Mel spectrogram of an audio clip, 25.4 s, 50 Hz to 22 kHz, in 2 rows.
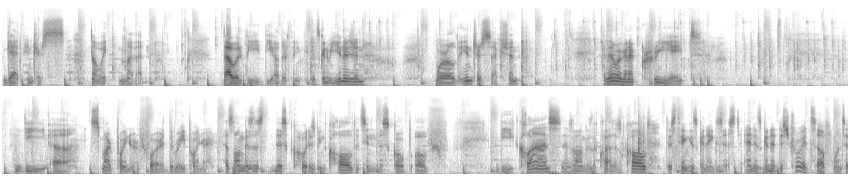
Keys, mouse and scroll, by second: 0.0-1.8 typing, 3.1 BackSpace, 3.5 BackSpace, 5.0-12.5 typing, 7.4 Return, 11.3 Return, 14.7 click, 22.2 Return.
